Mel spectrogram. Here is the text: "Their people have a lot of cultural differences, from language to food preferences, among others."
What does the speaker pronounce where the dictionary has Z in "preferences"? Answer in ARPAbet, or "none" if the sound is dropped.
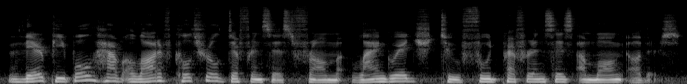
Z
